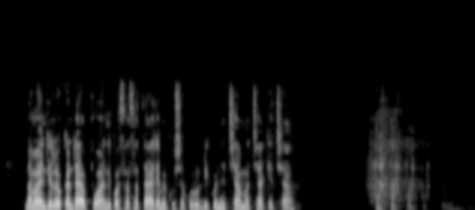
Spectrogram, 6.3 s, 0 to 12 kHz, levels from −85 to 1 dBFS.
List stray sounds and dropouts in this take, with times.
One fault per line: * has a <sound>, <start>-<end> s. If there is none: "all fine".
* has a laugh, 4.9-5.8 s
